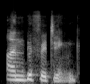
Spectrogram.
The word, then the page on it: Unbefitting: Indian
